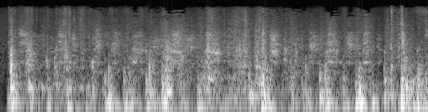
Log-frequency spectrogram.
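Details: Excited Siberian Husky Key panting hard during zoomies while digging at the carpet indoors, quick rasping breaths about once a second mixed with scratching and thumping paws.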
